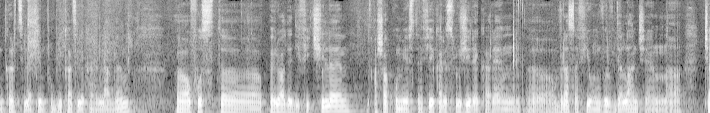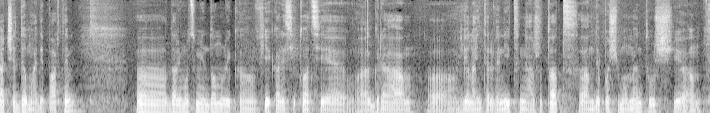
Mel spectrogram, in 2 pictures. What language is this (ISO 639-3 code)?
ron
